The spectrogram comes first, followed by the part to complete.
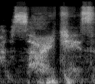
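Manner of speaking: soft, unvoiced, mock whisper.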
